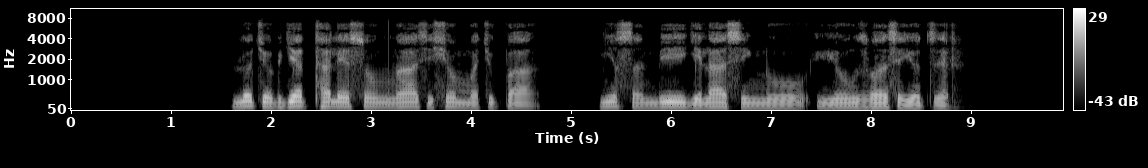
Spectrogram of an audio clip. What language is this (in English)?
Balti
